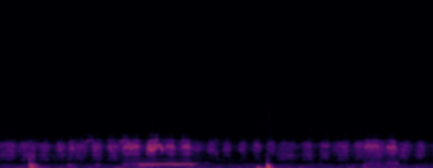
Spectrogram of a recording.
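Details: Tawny owl pair inside a nest box in Toledo, Castilla-La Mancha, in daytime: the rufous male visits the grey-morph female for a courtship exchange. Rapid soft pulsed chittering runs throughout, with a brief low tonal note and a few knocks.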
